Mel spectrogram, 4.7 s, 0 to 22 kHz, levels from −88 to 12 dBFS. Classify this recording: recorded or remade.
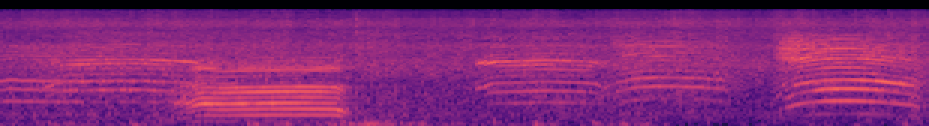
recorded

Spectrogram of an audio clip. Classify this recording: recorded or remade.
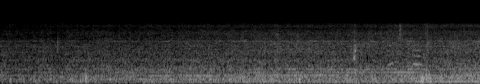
recorded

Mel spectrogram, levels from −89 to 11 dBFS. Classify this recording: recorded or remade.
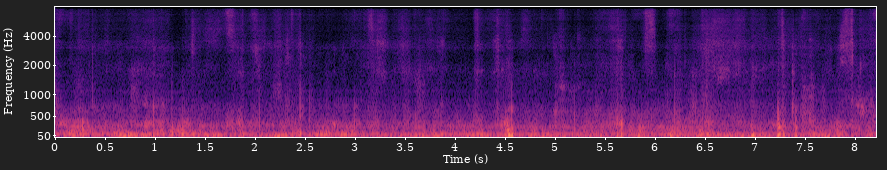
remade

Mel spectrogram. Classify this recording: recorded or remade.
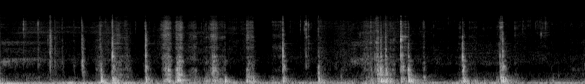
recorded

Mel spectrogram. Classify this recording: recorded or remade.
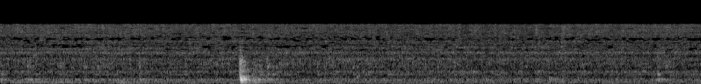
remade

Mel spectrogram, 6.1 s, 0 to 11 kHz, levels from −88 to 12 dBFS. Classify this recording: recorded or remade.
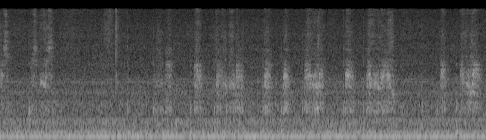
recorded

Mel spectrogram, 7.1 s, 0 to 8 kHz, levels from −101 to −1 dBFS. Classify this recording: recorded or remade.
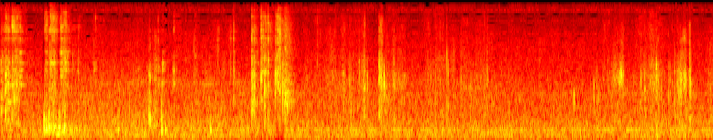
recorded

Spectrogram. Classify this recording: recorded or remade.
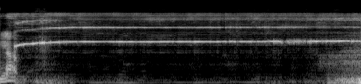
remade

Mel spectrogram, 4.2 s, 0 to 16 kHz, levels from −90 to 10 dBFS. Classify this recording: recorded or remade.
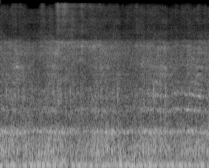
remade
